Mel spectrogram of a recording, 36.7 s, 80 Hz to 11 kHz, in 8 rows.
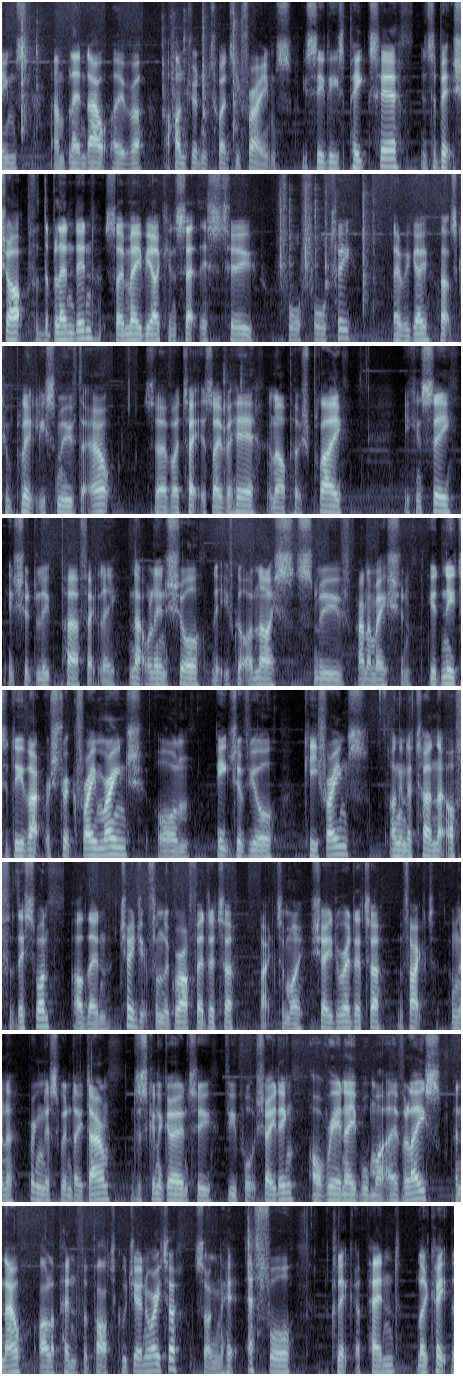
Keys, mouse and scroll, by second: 5.5-8.4 drag, 7.7 KP_4, 10.3 click, 10.3 space, 10.9 click, 11.4 space, 17.9-18.7 scroll down 2, 20.2 click, 21.0-21.6 drag, 22.0-23.5 drag, 24.2-26.8 drag, 27.2 click, 30.5 middle click, 30.5 scroll down 2, 31.2-31.7 drag, 34.6 F4.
